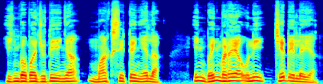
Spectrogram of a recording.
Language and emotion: Santali, fearful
